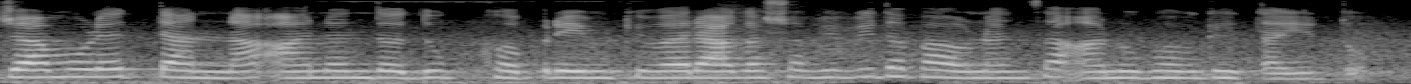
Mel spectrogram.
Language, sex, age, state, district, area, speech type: Marathi, female, 18-30, Maharashtra, Nanded, rural, spontaneous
